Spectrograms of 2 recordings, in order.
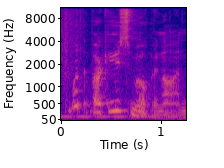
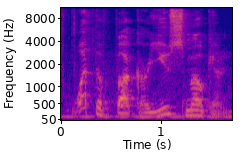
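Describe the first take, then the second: First: It is said in a friendly, casual tone. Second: It is said in a hostile, confrontational tone. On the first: The asker is just curious what the listener smokes. "Like a very cordial thing" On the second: The asker is attacking the listener's idea. "the way I read it also sort of intoned the hostility"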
